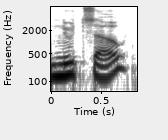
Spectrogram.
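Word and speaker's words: Nuzzo: N U Zo director or could be Nutoo. If you pronounce it, they pronounce it the Italian style.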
